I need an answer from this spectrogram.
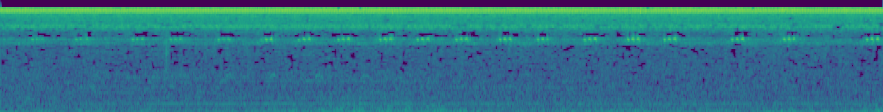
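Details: Crickets in summer countryside by a golden wheat field, giving faint high chirps in short regular bursts, roughly a couple per second, over a steady low rumble of light breeze.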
